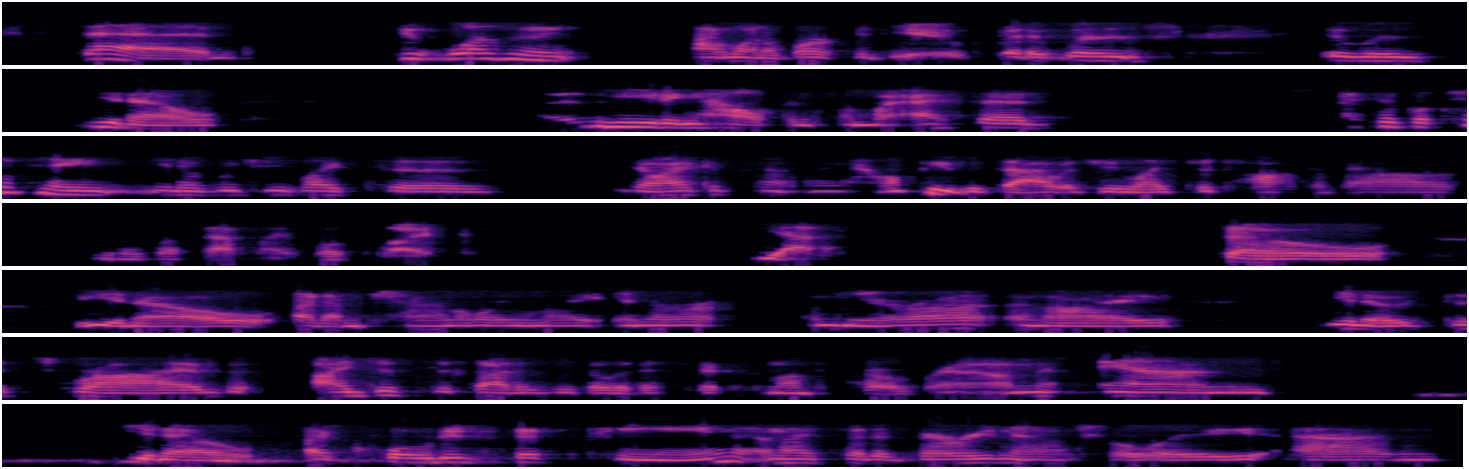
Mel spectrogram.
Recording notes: All of these coaching calls have been recorded with permission from my clients. Please be aware that these are not studio recordings, and the sound quality may vary.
